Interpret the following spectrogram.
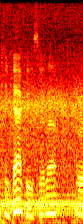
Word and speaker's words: Kankakee: Greater Kankakee Unicom, Beach 1842 Charlie.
